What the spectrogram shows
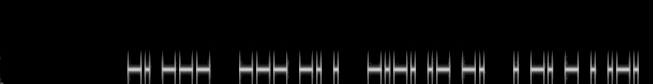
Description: Morse code, heard as a keyed tone, about 28 wpm, 700 Hz. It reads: NO ONE CAN ENTER
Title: Sentences from Top 1300 Words 28wpm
